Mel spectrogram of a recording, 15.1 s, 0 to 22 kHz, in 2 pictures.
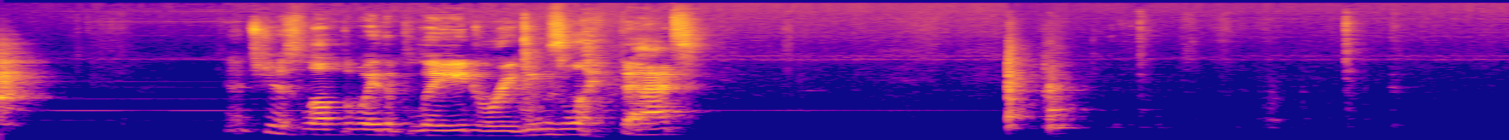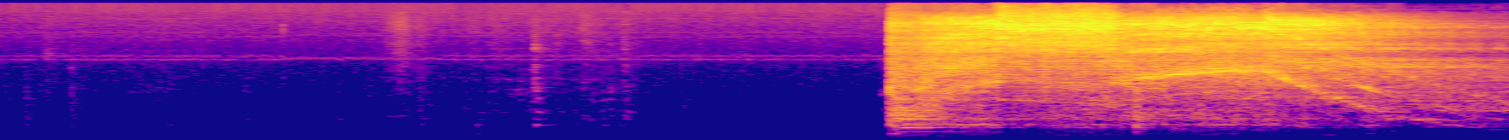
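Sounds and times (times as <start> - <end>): miter saw cutting wood: 12.0 - 15.0.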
